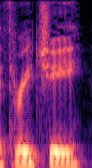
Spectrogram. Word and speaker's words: 3Chi: That's right, 3Chi, number 3, Chi, it rhymes.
